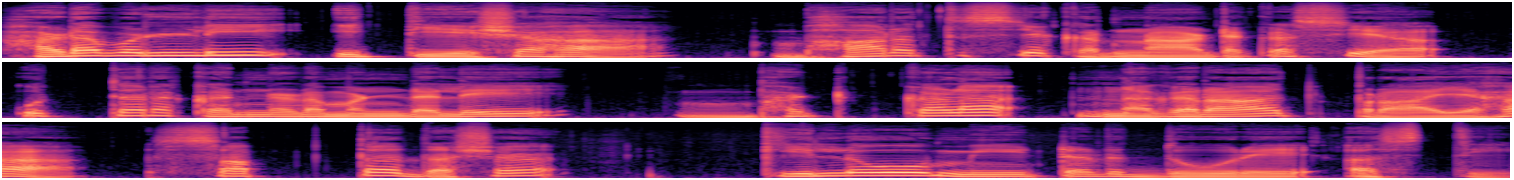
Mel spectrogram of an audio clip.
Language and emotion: Sanskrit, neutral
